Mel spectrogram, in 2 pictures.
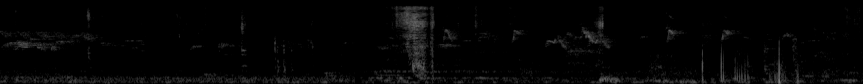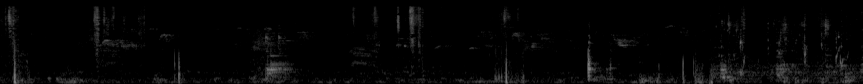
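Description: Scattered clicks and knocks of hands, a knife and ingredients against a stainless steel bowl, with light splashing near the end as garlic cloves are washed by hand in water. Birds chirp in the background.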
